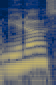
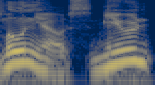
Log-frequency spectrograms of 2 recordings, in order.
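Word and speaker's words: Muñoz: knows in fifth game you say you say it like Ryan Moore did Munos it's not Munos Munoz come on are you serious Munoz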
